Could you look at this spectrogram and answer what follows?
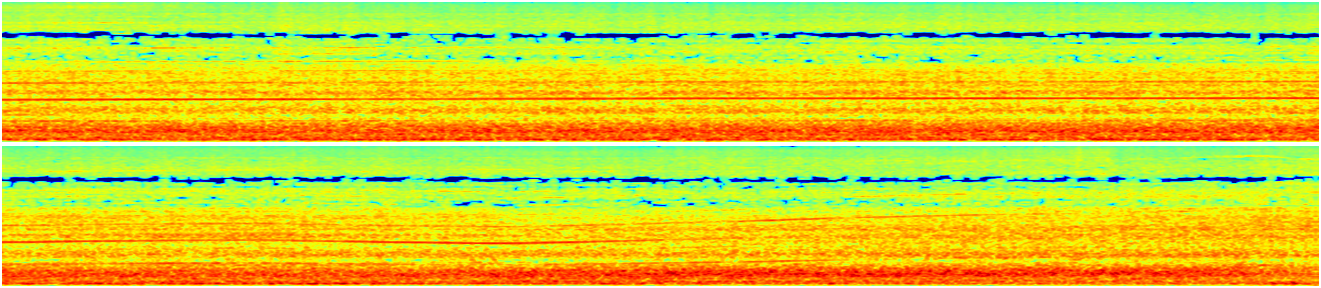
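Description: Homemade small jet engine running on a test stand: a loud rushing roar with a steady high whine, which dips slightly a little past halfway and then climbs again.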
